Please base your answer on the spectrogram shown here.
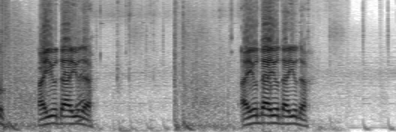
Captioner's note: spanish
